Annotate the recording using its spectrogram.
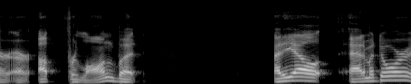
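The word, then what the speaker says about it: Adael Amador: up for long but Adel adamor is that how we pronounce his name I haven't I don't think I've said his name out loud yet I believe it's Adel Amador Adel Amador um he's got seven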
